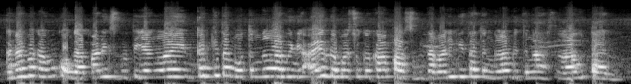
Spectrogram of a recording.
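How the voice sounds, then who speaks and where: A man voicing a panicking young wife on a sinking ship, with a shrill, pleading delivery. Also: brisk.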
